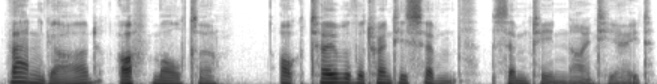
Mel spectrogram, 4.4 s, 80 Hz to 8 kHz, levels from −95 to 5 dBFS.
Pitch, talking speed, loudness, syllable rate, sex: 110 Hz, 125 wpm, -21 LUFS, 5.1 syllables/s, male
